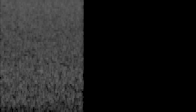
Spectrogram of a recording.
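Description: Silence: the audio track is empty, with only an extremely faint hiss that cuts out completely about a second in.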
